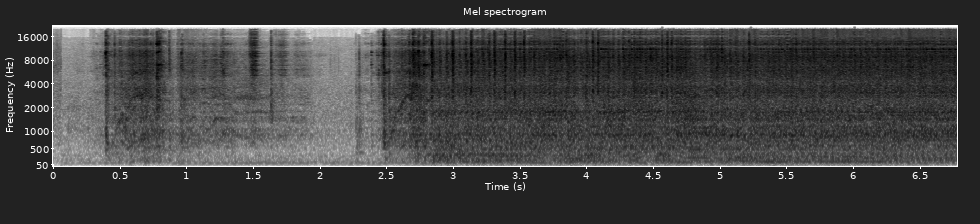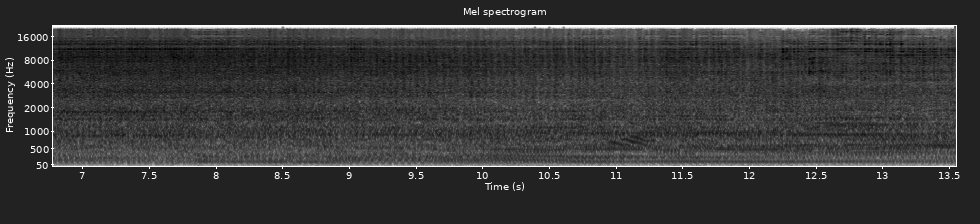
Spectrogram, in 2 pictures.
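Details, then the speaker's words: DR PowerWagon dump cart re-powered with a 1992 5HP Briggs engine replacing the 6HP Tecumseh, key on, primed, trigger throttle: a few cranking pulls then catches and settles into a steady even putter, starting cleanly. "Okay, key to the run position. A few hits of the primer bulb. Got one hand on the throttle here, and we'll start it up."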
